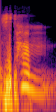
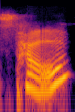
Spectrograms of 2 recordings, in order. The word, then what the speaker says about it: 삶: So as a single syllable, and this one is a life, meaning is life. So it is a noun. So noun, then second one speak out. So this is a 삶, not 살, 삶.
